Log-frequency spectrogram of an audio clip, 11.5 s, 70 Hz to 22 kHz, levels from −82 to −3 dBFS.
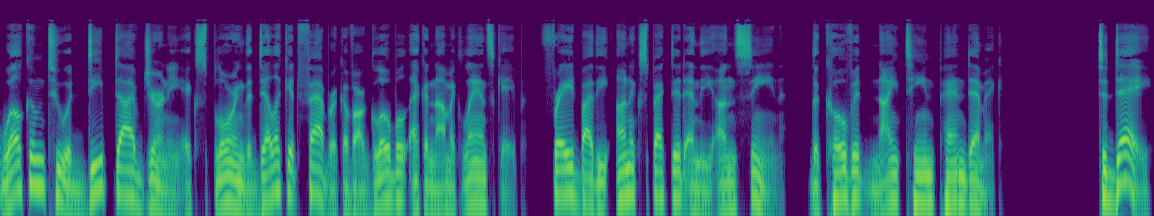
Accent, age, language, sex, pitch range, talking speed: American, 30-49, English, male, 80-120 Hz, 130 wpm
